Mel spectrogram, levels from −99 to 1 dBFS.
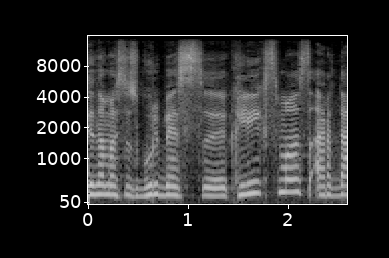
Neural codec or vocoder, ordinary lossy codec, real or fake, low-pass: none; AAC, 64 kbps; real; 14.4 kHz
